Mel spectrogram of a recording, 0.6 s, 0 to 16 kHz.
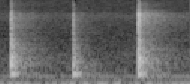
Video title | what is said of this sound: Comparing the Wolverine 720P Transfer Machine to the Newer 1080P Pro: With Scanned Results! | this front facing is all metal whereas the other unit was plastic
